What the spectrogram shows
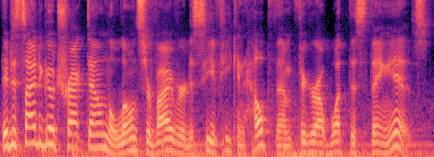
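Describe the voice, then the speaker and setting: This movie recap comes from a man whose slightly high voice swings widely in pitch as he talks fast. The narration is scripted, comic, sweary and sarcastic, set over background music with a touch of hiss or hum.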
